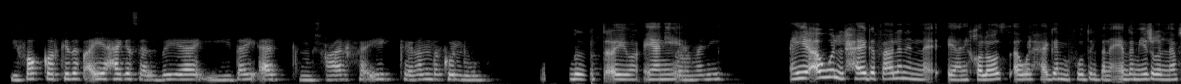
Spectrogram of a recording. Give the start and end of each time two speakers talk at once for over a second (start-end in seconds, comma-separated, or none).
none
